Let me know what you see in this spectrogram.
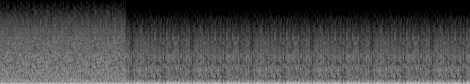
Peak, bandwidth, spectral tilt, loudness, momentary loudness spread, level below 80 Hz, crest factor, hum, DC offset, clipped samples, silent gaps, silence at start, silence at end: -12 dBFS; 15.5 kHz; -4 dB/octave; -26 LUFS; 4 LU; -24 dBFS; 8 dB; none; under 0.1%; under 0.1%; none; 0 s; 0 s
